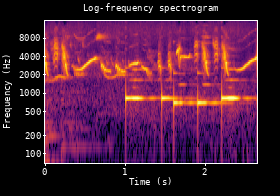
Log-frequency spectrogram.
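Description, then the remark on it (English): Birds chirp and whistle continuously in bright rising and falling calls from a bird family's nest in the forest, with a steady lower tone and a few sharp ticks underneath; no one speaks. “Oh, this must be the nest of the birds that keep stealing from Miss Green.”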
